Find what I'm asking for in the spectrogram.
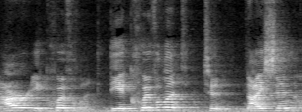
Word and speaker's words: Nisan: month Nisan, not the car, but a different pronunciation slightly.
